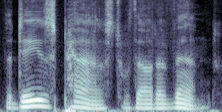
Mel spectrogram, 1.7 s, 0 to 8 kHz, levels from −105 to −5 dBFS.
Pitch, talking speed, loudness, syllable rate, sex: 120 Hz, 180 wpm, -16 LUFS, 5.2 syllables/s, male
